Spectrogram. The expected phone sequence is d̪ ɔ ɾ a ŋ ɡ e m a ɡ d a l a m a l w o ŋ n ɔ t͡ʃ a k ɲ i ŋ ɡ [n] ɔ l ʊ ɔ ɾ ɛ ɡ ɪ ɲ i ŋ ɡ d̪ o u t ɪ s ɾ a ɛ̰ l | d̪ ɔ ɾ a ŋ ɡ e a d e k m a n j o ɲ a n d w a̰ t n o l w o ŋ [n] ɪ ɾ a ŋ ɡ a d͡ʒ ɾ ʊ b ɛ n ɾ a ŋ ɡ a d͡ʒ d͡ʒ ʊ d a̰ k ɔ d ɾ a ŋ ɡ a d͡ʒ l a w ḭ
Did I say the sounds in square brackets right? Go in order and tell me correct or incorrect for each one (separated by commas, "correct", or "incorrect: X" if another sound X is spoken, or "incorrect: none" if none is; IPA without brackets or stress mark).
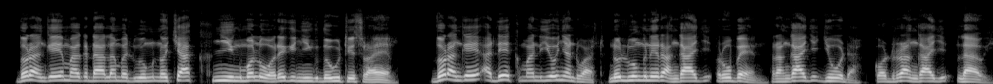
incorrect: m, correct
